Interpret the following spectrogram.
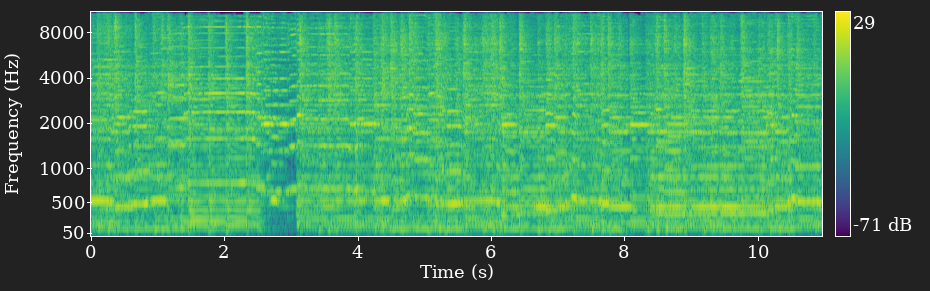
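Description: Fiddle playing a Celtic tune over acoustic guitar accompaniment, performed live.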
